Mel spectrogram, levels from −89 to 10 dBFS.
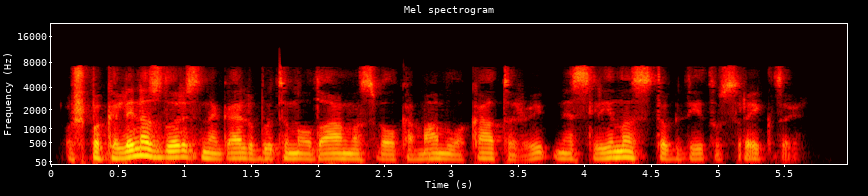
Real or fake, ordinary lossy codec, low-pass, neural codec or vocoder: fake; AAC, 32 kbps; 7.2 kHz; codec, 16 kHz, 0.7 kbps, FocalCodec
